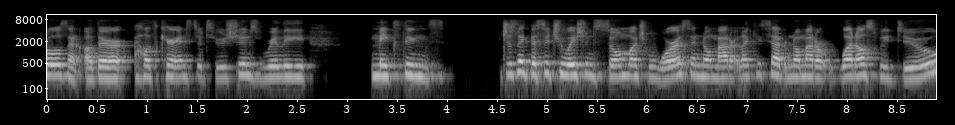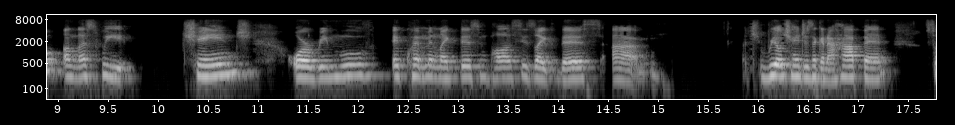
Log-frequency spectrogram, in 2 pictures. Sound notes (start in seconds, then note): none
